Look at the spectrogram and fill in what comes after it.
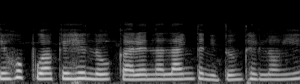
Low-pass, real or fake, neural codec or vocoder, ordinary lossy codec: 7.2 kHz; real; none; AAC, 32 kbps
